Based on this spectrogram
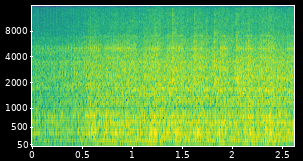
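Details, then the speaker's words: Hyundai Tucson with code P1326 and a flashing check engine light, losing power, won't rev over 1000 RPM or upshift; the engine strains when revved in the shop, running rough and choppy, misfiring badly. "You see that? This doesn't sound good. Rev it again. All right. So, that's good. Turn off the engine. Turn the key on. Yeah, this is misfiring badly."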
